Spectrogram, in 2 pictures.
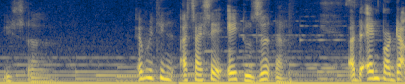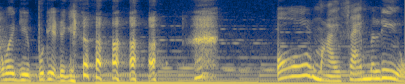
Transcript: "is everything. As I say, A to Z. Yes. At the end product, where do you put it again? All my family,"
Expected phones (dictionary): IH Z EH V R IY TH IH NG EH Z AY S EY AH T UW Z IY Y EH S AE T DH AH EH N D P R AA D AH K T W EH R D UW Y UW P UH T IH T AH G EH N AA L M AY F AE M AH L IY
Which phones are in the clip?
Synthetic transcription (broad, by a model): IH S EH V R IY T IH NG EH S AY S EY AH T UW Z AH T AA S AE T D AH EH N P R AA D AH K W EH D UW Y UW P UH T IH T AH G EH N AA L M AY F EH M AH L IY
